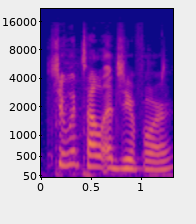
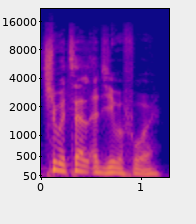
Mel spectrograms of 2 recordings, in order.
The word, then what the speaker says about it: Chiwetel Ejiofor: Chiwetel Ejiofor. Chiwetel Ejiofor.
